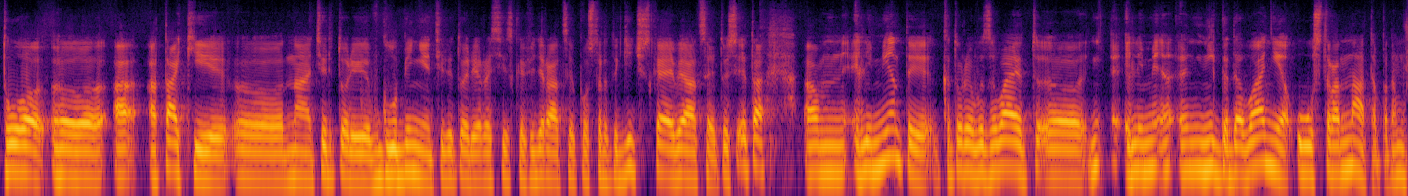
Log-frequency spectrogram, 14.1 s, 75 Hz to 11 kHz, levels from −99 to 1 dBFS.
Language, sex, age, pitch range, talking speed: Russian, male, 40-59, 120-150 Hz, 130 wpm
